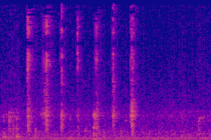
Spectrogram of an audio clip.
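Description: Quick run of faint wet mouth clicks and lip smacks, several a second, from someone making mock eating and tasting noises. A faint steady hum sits under them.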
